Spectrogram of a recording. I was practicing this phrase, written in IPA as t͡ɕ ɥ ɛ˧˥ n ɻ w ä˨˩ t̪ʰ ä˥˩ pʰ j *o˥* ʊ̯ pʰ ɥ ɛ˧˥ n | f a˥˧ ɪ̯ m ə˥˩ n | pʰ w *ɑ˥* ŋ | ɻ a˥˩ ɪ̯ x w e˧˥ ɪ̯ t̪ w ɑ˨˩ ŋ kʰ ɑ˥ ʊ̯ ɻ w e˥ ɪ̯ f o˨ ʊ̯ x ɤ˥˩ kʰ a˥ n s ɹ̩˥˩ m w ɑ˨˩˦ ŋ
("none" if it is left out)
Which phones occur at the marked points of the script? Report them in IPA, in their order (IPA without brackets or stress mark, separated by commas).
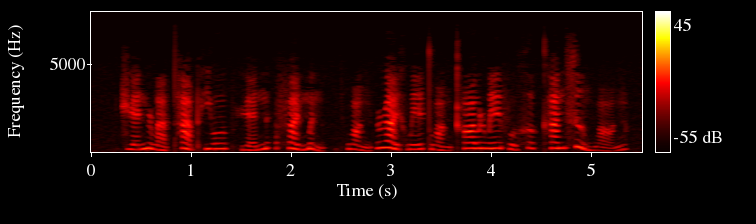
o˥, ɑ˥˩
